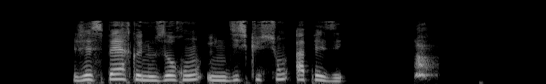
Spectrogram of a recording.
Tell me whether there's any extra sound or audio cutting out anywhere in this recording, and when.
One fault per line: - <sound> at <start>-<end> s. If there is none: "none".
- bark at 4.1-4.4 s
